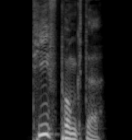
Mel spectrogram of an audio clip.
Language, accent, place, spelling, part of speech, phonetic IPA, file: German, Germany, Berlin, Tiefpunkte, noun, [ˈtiːfˌpʊnktə], De-Tiefpunkte.ogg
- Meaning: nominative/accusative/genitive plural of Tiefpunkt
